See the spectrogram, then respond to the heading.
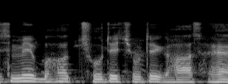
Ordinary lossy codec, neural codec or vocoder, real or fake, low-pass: none; autoencoder, 48 kHz, 128 numbers a frame, DAC-VAE, trained on Japanese speech; fake; 7.2 kHz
